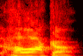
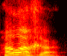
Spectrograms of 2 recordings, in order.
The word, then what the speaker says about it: halacha: How many of you pronounce it halakha? Because it's written in English, halakha. But it's actually called halacha.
